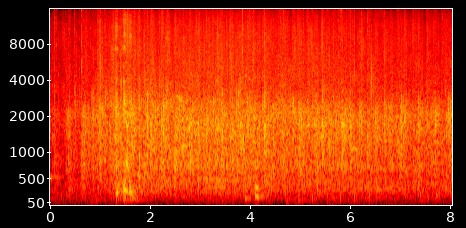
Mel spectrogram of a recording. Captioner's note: applause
